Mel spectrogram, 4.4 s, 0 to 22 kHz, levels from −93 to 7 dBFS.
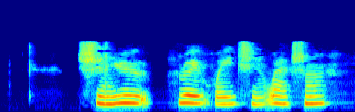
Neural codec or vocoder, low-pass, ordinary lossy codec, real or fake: autoencoder, 22.05 kHz, a latent of 192 numbers a frame, VITS, trained on one speaker; 5.4 kHz; MP3, 24 kbps; fake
